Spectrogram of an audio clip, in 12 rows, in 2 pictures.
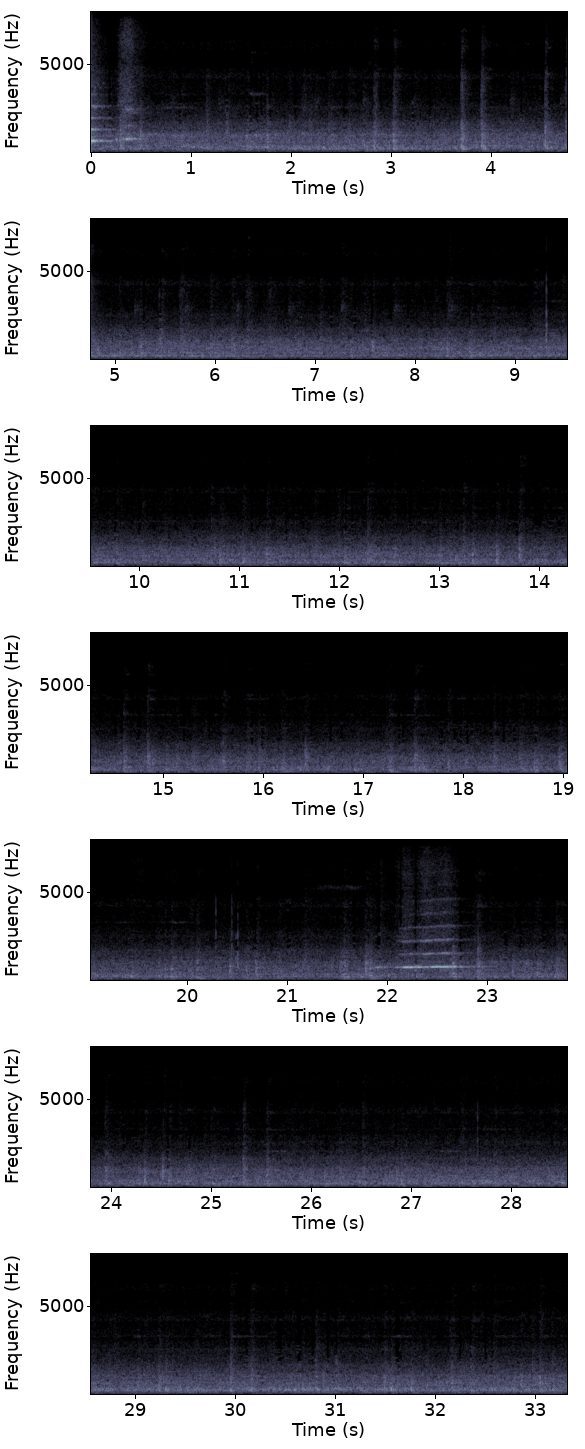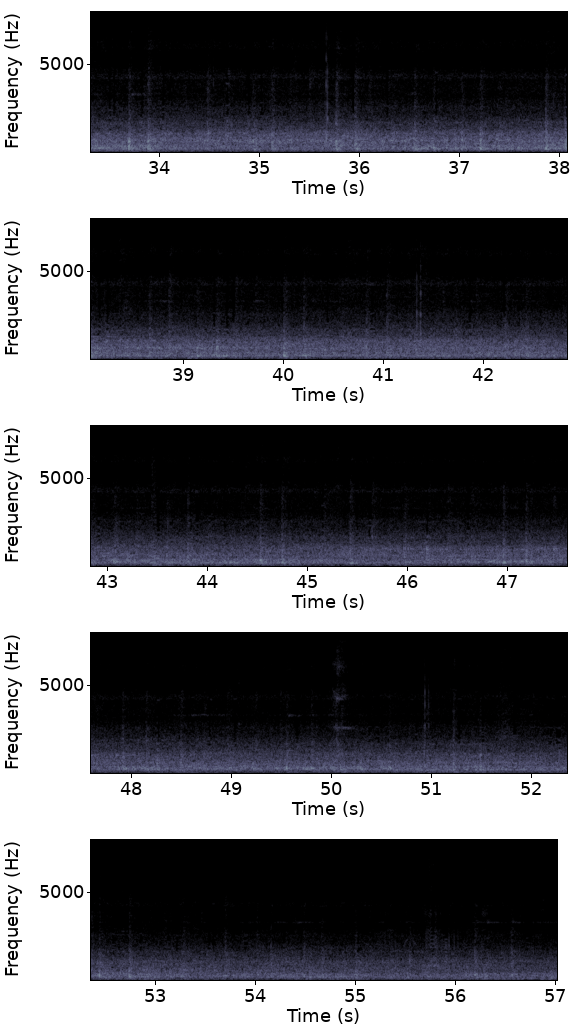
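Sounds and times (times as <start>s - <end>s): locomotive whistle: 0.0s - 0.6s, 21.8s - 23.0s
train wheels rumbling and rattling: 0.0s - 57.0s.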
